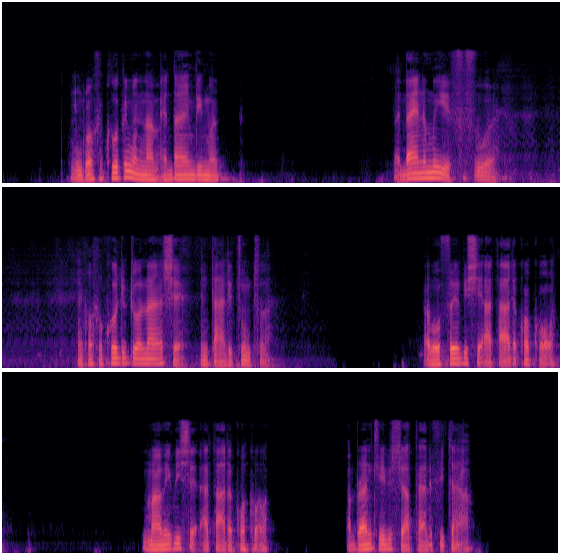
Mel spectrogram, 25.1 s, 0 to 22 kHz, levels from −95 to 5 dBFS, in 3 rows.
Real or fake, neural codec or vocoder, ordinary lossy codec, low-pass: fake; codec, 16 kHz, 1 kbps, FunCodec, trained on Chinese and English, 50 frames a second; AAC, 48 kbps; 7.2 kHz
